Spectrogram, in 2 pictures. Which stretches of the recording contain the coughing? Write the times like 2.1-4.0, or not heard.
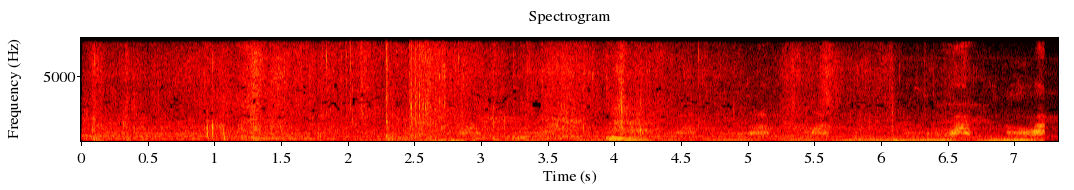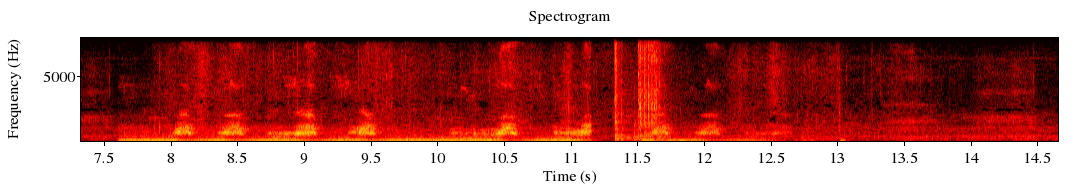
not heard.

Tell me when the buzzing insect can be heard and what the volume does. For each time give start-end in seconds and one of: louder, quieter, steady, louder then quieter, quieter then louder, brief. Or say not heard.
0.0-14.6 quieter.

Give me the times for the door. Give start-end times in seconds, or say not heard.
2.2-2.8, 11.3-12.0.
